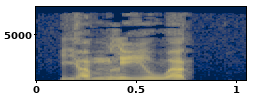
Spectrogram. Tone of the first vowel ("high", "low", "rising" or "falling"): rising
